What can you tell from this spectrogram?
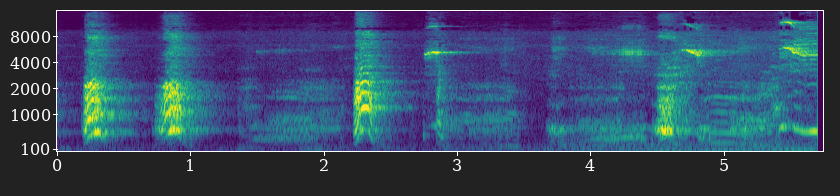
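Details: Barks from a pet Labrador Retriever at home: three loud gruff barks in the first seconds, then softer barks and a thin whining tone, ending with one more strong bark.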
